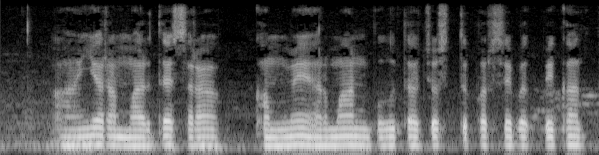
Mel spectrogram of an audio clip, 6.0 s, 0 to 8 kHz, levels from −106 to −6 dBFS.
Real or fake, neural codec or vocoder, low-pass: real; none; 7.2 kHz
